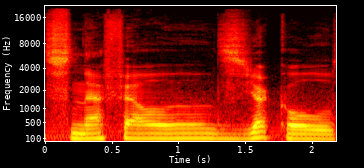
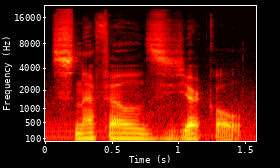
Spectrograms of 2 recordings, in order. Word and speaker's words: Snæfellsjökull: It's called Snæfellsjökull, something like that. Snæfellsjökull. Jökull. That's the way it's being pronounced. Snæfellsjökull.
